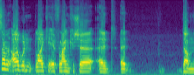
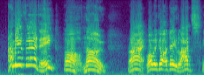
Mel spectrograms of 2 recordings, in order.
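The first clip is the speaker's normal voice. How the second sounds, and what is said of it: Put-on Lancastrian accent. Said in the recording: “This is my best Lancastrian accent”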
